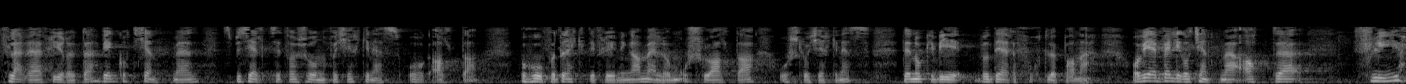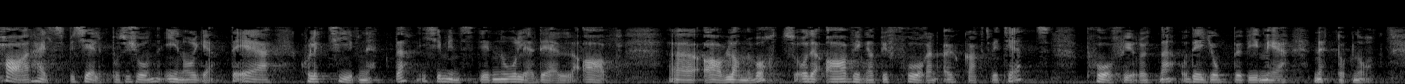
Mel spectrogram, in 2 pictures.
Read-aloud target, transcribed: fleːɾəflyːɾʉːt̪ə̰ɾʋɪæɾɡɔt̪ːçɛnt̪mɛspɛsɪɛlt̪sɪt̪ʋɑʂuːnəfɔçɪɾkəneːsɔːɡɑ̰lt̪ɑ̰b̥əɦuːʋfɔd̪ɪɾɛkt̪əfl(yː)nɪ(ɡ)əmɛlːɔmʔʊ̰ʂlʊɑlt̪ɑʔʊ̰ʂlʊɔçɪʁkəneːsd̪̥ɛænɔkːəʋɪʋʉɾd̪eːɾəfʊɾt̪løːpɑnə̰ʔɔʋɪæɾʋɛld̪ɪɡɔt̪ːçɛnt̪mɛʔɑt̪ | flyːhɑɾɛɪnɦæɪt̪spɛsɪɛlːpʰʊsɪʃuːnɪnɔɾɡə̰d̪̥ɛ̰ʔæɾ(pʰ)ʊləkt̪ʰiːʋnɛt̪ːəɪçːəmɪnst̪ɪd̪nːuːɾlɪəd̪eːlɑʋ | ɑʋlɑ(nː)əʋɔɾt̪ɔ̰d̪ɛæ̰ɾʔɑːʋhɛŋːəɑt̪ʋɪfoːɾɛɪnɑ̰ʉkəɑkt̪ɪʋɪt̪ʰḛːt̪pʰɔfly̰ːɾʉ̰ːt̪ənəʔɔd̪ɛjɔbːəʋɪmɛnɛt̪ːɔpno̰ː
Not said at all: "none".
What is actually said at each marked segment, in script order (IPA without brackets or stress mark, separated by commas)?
yː, ŋ, kʰ, nː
